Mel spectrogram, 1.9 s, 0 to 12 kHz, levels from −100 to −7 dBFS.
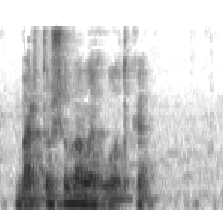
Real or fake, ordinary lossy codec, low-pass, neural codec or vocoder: real; MP3, 64 kbps; 7.2 kHz; none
